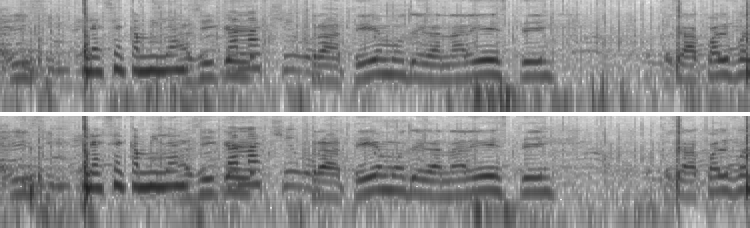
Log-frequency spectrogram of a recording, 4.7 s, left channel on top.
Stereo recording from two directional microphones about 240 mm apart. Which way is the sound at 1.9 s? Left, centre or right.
Centre.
